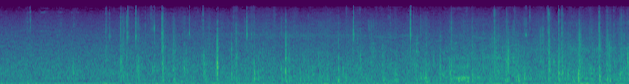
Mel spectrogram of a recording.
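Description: Horse hooves clop on stones.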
